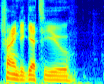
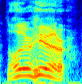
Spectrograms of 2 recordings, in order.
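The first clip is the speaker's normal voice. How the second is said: very high, startled ogre shout; 10 semitones higher, 4 dB louder than usual. Narrating a fight as the ogre surprised by Silverado, ogre yelling out. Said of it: "the ogre kind of yells out".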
